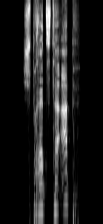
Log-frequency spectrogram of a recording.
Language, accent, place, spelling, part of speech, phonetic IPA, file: German, Germany, Berlin, spritzte ab, verb, [ˌʃpʁɪt͡stə ˈap], De-spritzte ab.ogg
- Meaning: inflection of abspritzen: 1. first/third-person singular preterite 2. first/third-person singular subjunctive II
